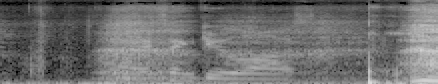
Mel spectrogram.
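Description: A person's short, falling vocal groan or sigh, fairly quiet, then a single sharp thump just before the end.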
